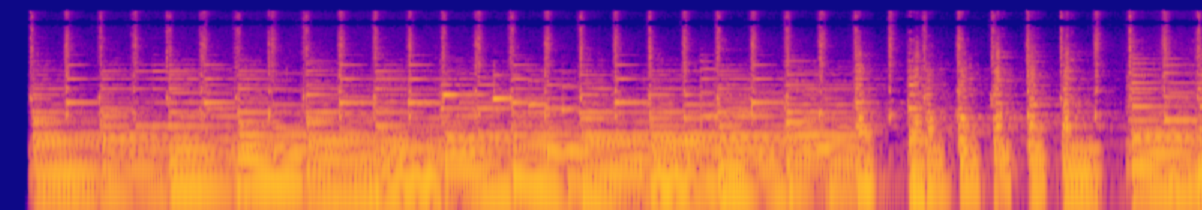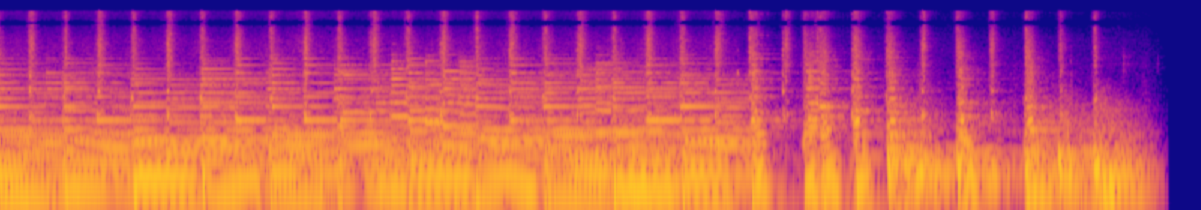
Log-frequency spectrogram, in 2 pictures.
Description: دانلود آهنگ غمگین برای زنگ گوشی خارجی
